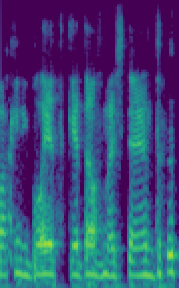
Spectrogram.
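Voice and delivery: Italian accent impression. Performing a quick bit during the chat, in an Italian accent impression. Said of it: "Good Italian impression there".

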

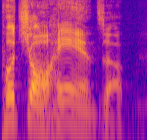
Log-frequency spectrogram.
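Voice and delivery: loud, slow penguin voice. Joking about penguins raiding their house: Samuel L. Jackson voice. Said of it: "I made him sound like Samuel L".

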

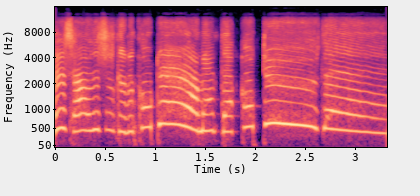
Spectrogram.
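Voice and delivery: squeaky, very high, loud puppet voice. Taking a turn in a round of different voices, doing an Elmo voice. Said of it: "here's Elmo, everyone".

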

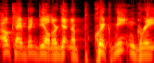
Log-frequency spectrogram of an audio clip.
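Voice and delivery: usual speaking voice

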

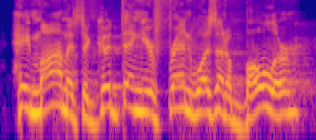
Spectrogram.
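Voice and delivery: put-on high-pitched, loud outside voice of an eight-year-old. Retelling a young son's remark to his mom at a casket, in a child's loud outside voice. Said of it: "said in his outside voice".

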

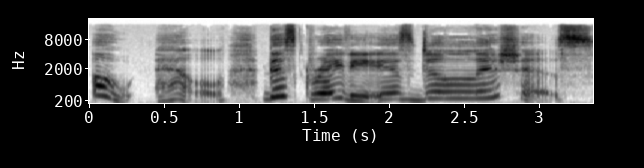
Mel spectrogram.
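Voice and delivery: high, very slow, very drawn-out cooing praise. Narrator reading a woman speaking at Thanksgiving dinner, cooing. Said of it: "cooed Mrs. Larson".

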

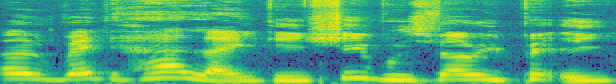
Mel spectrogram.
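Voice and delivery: low, deep, slow, simple-sounding ogre voice. In a role-playing game, Uru the ogre answers the players, Uru the ogre voice. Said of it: "It's an ogre. ... And he smells really bad".

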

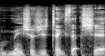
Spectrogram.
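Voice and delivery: ordinary talk

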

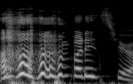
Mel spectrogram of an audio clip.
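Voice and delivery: high, loud laughing through the words.

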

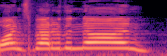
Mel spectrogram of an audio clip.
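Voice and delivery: shouting. Voicing a character calling from down below during battle: yelling. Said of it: "Tyler just yells".

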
